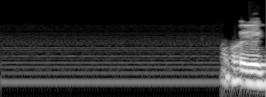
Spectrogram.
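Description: Steady low electrical mains hum running under the recording, several fixed tones with no change. A man's voice starts again near the end.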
